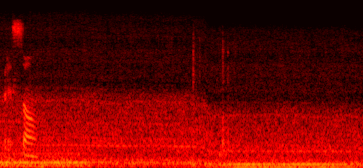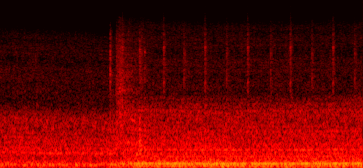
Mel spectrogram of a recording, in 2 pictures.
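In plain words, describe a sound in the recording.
A bus engine hums steadily while driving along a road.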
